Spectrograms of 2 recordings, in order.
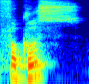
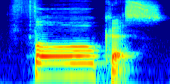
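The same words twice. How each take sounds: First: The stress is not on the first syllable. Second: The stress is on the first syllable. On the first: The speaker calls it wrong. "It's not focus" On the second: The speaker calls it right. "the strong syllable is the first syllable"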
